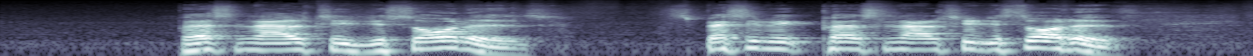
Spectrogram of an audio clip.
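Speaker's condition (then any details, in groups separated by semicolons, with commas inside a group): Slurred speech from poisoning; hypersalivation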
